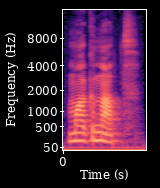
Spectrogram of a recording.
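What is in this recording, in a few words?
"maqnat", Azerbaijani; Orfoqrafiya Lüğəti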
